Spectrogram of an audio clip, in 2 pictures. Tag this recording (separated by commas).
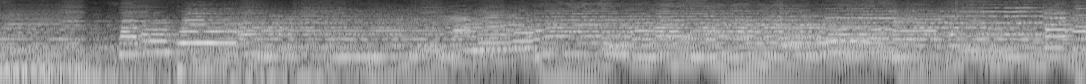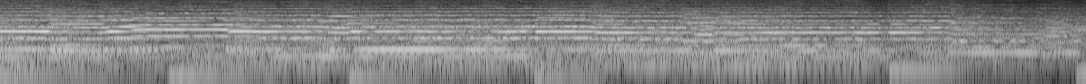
Music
